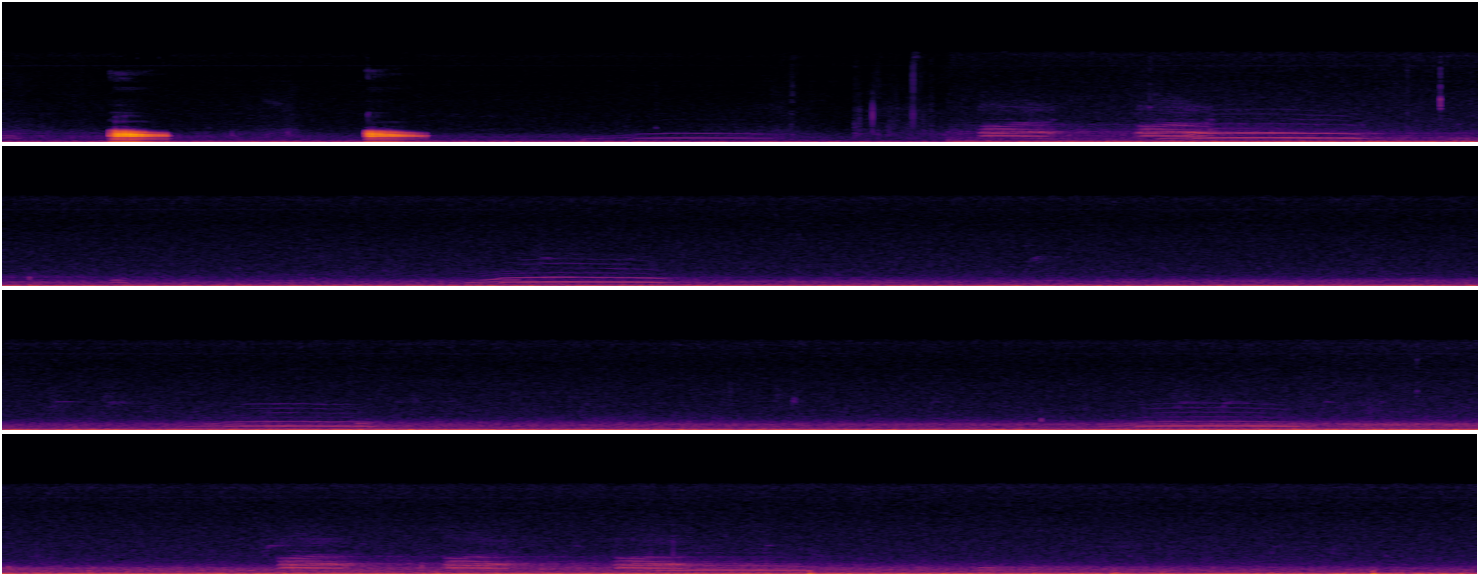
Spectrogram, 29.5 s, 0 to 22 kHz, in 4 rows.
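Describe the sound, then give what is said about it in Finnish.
Calls of two black-throated loons drift across the water of Luhtlampi pond at about 30 metres, as they come out of the morning mist: a series of short, rising-and-falling wailing notes repeated every few seconds, over a steady low outdoor hum after a few sharp knocks at the start. “Enää ei tarvi saada kuin linnut ääneen.”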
